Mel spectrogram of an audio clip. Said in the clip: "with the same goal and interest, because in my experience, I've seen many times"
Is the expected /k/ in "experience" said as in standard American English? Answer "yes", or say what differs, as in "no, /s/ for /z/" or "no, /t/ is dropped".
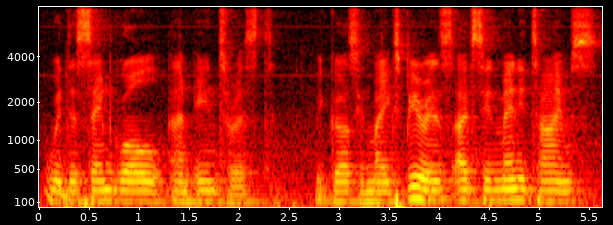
yes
